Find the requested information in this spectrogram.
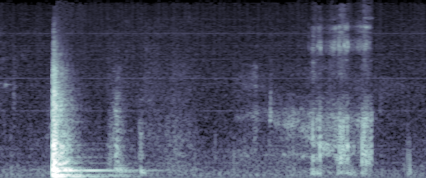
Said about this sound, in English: Slurp, slurp, slurp.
